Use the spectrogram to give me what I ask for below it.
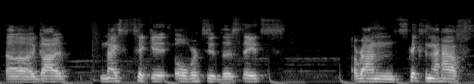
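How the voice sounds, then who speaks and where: A man from southern Vietnam, a podcast guest, talking in a relaxed, chatty way with lots of fillers. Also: mid-range voice, moderate pace, soft background music, poor audio. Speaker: podcast guest, esports player. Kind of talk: casual chat.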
